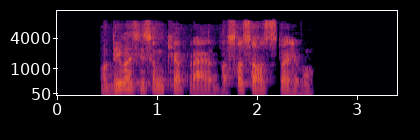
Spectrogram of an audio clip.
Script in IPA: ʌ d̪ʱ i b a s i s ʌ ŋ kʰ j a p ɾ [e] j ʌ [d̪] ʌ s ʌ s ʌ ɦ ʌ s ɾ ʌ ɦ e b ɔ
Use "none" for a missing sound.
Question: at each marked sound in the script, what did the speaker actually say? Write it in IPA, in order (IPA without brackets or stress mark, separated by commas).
a, d̪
